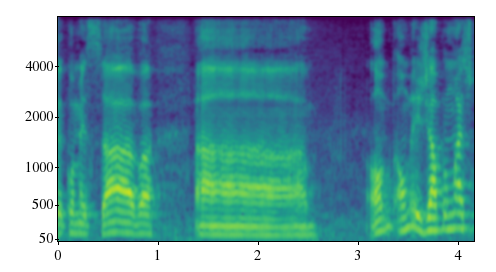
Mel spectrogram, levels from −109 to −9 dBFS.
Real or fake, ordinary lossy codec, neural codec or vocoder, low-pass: fake; none; codec, 16 kHz, 8 kbps, FreqCodec, larger model; none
